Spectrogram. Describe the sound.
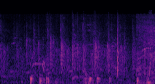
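An audience applauds a performer introduced to present a text, with a scattered patter of clapping hands, fairly quiet, while a voice talks over the clapping.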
